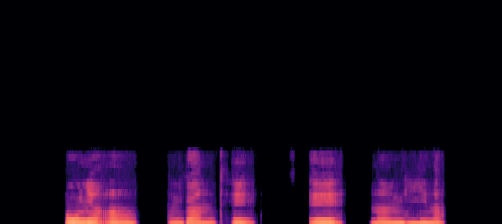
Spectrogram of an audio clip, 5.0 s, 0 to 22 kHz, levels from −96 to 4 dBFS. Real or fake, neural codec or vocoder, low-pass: real; none; 7.2 kHz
